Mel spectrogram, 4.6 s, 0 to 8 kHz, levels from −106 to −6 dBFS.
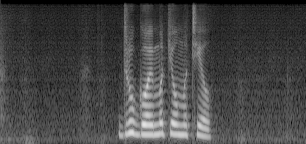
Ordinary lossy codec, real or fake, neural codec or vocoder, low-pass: none; fake; codec, 16 kHz, 0.2 kbps, FocalCodec; 7.2 kHz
